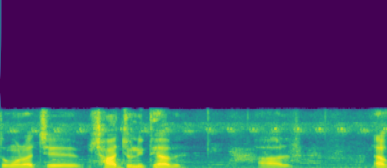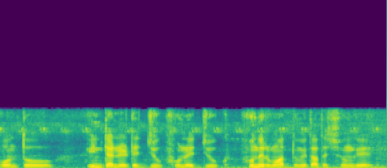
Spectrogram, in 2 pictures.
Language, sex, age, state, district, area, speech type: Bengali, male, 30-45, West Bengal, Cooch Behar, urban, spontaneous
